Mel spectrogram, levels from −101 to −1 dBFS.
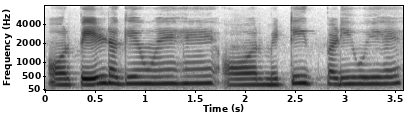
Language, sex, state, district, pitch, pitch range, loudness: Hindi, female, Madhya Pradesh, Bhopal, 235 Hz, 205-245 Hz, -17 LUFS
